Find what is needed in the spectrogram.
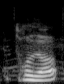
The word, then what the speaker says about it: Trudeau: Pero es que también, si haces un poco más grande el abanico, te salen otros nombres, como por ejemplo Justin Trudeau, si es que se dice así. – Sí, Trudeau, bueno, es que yo francés, por favor, qué vergüenza.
